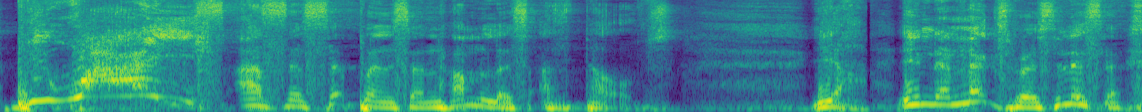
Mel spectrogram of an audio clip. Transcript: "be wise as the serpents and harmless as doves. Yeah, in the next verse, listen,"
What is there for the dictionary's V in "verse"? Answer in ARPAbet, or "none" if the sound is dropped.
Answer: V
